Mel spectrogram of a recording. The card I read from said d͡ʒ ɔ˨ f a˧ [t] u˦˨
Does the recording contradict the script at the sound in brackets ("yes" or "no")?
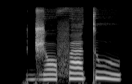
no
